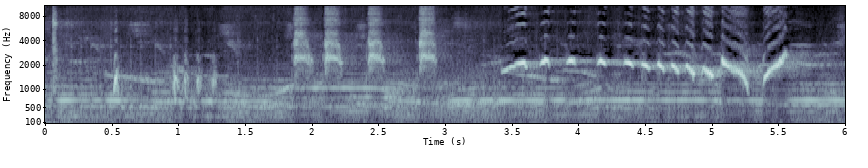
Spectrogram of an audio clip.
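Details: White-rumped shama from Wonosobo, Central Java, in coarse 'tembakan' song used to provoke rivals: scattered clicks and short chips, then a fast rattling run of whistled notes rising and falling, ending in a sharp upswept whistle.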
